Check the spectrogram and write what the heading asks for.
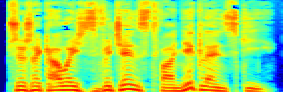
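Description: A proud, scheming Cossack leader speaks firmly and talks others round, as a male narrator puts him on. His voice sits at a middling pitch for a man. The recording is dry and close. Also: expressive, slow, a bit bright, no room sound. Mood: persuasive.

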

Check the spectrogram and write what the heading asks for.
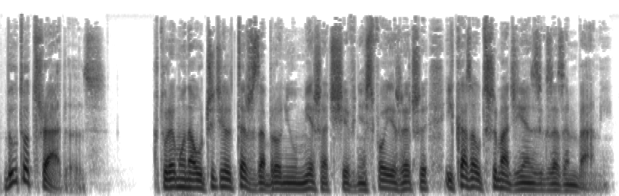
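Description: A man reading a classic novel aloud as an audiobook narrator, with expressive storytelling. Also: fairly low pitch, normal speed, no room sound, studio quality.

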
